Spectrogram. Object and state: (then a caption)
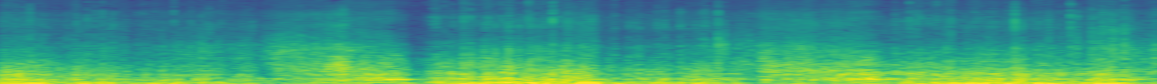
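Foam microphone windscreen being scratched. Fingertips of both hands scratch and rub the surface of a soft black foam microphone windscreen. The result is a dense, muffled, rumbling scratching, heavy in the low end, with rises and brief dips in loudness.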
